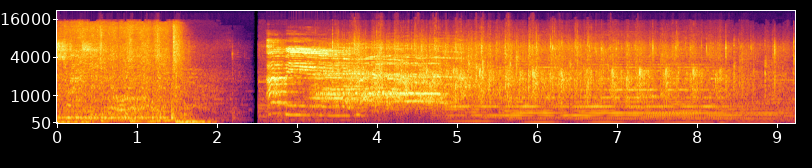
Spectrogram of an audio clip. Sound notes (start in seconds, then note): 0.1 drum roll; 3.2 everyone cheering; 4.6 triumphant music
